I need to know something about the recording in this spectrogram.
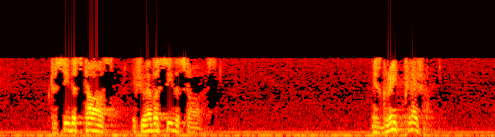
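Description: An elderly man speaks calmly and slowly, in pauses.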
